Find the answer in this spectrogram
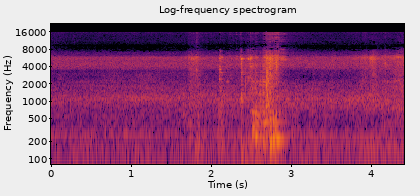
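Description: Quiet room tone: a steady low hiss, with one brief soft sound about two and a half seconds in.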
